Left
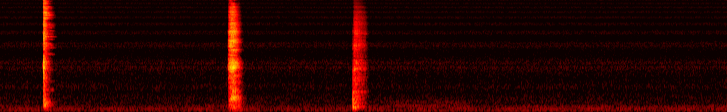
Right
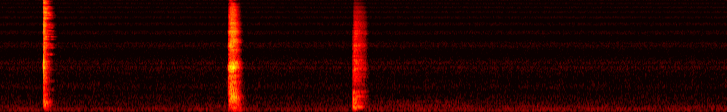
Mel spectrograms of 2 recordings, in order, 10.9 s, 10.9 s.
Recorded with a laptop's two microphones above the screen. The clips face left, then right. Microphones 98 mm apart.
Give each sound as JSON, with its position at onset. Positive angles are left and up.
{"t": 0.7, "sound": "breaking glass", "side_deg": 15, "distance_m": 0.9}
{"t": 3.4, "sound": "a gasp", "side_deg": -40, "distance_m": 1.3}
{"t": 5.3, "sound": "a snare drum", "side_deg": 35, "distance_m": 1.3}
